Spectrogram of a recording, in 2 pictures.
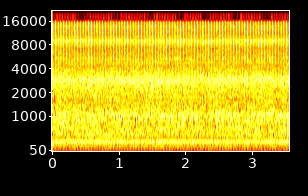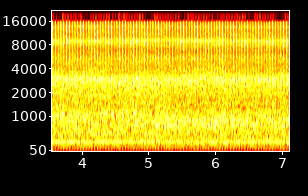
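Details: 2017 Murray 21" mower, Briggs & Stratton 450E, after cleaning the dirty carburetor: steady even buzz with no misses or surging; normal running, no smoke, just washed so air filter likely a little wet.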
